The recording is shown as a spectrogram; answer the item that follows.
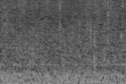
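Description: Steady, dense rain patters on a surface in a continuous wash of noise, faint distant rumble underneath.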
